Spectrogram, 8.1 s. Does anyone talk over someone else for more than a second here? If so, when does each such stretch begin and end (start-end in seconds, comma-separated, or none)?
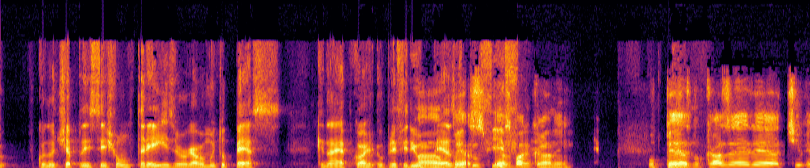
4.1-5.4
